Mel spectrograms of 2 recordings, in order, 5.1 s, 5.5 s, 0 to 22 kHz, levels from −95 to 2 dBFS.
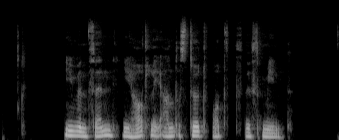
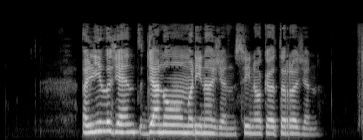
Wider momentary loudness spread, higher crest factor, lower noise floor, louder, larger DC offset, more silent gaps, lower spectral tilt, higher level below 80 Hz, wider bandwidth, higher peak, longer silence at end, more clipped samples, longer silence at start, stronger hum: about the same, 11 LU vs 11 LU; about the same, 18 dB vs 20 dB; first, under -90 dBFS vs -75 dBFS; second, -34 LUFS vs -19 LUFS; neither; neither; first, -7.5 dB/octave vs -5 dB/octave; first, -64 dBFS vs -72 dBFS; about the same, 12 kHz vs 11 kHz; second, -16 dBFS vs 0 dBFS; about the same, 0.85 s vs 0.75 s; neither; second, 0.95 s vs 1.25 s; neither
